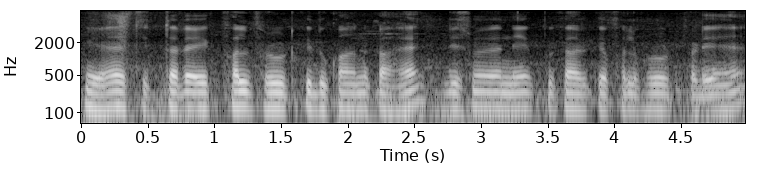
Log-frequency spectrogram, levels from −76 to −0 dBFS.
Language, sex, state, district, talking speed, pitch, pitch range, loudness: Hindi, male, Bihar, Jamui, 205 wpm, 115 Hz, 110-120 Hz, -20 LUFS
